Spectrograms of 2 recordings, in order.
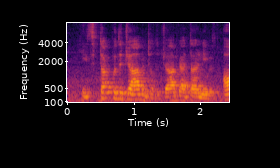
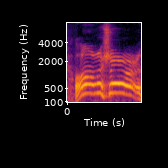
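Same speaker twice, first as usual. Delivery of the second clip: high, loud, drawn-out sailors' call; shout; 6 dB louder, slower than usual. A narrator's reading. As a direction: call it out across the ship. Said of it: "the men shouted".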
